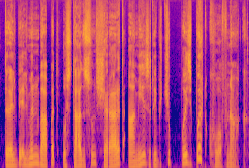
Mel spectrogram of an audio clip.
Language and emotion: Kashmiri, disgusted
